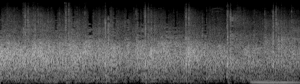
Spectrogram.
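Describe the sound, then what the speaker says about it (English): Sustained applause from a conference audience for a plenary panel on rural water finance, a dense steady wash of many hands clapping at even loudness throughout, with a faint low hum entering near the end. "if we could give a big round of applause to our panelists"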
